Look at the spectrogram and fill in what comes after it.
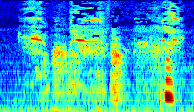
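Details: Husky greeted on its birthday gives a short run of soft whimpering, whining vocal sounds, ending in a brief higher tonal squeak, with a woman's voice saying hello close by.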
